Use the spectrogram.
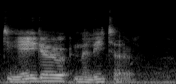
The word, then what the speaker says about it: Diego Milito: It's Diego Milito.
